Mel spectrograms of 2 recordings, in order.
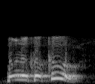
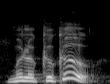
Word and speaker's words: Mulukuku: Help me if I'm pronouncing this correctly. In Mukuluku, you know, Nicaragua, is that the name? – Mulukuku. – Mulukuku. Okay.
